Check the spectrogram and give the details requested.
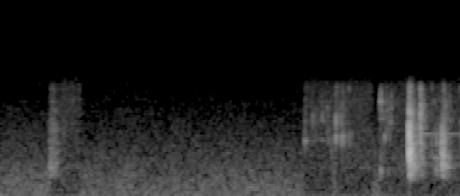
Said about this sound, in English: Hold on a second. Let me get a little sip of water here so I can get my voice together, because this is going to be a little bit of a talking thing for me today, and let's see how it plays out.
